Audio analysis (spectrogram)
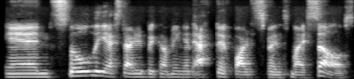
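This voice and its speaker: Thoughtful male psychiatrist, halting speech. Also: medium pitch, expressive. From Pakistan. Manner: thoughtful, hesitant, many restarts. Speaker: psychiatrist guest. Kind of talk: podcast interview.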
